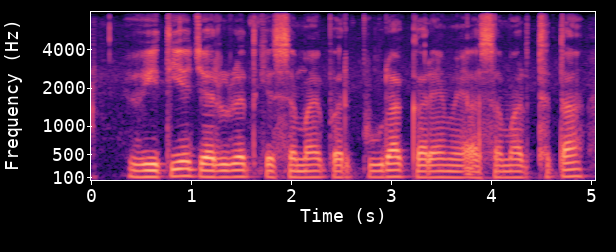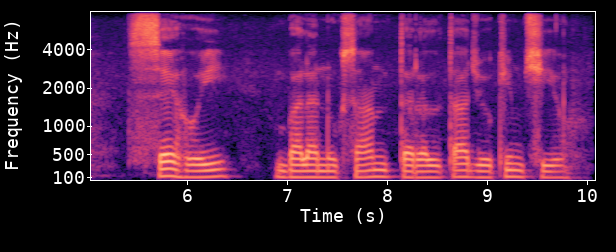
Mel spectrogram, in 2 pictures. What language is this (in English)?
Maithili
